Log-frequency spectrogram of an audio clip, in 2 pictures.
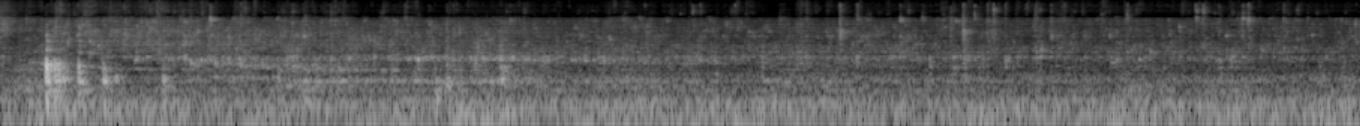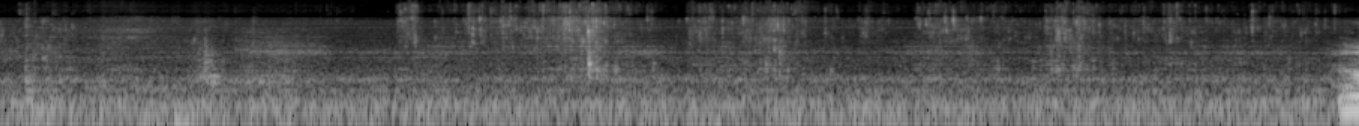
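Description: Tap water runs faintly into a measuring cup while soup is being made, a quiet, even stream from the faucet that continues steadily in the background with an occasional soft clink.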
